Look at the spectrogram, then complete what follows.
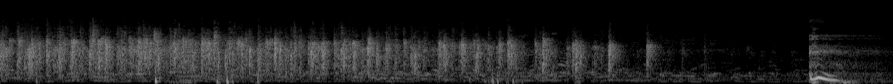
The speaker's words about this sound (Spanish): Aplauso fuerte.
